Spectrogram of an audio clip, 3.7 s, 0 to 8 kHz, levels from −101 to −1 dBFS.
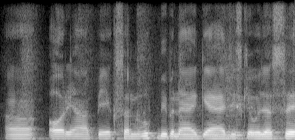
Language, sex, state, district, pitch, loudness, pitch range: Hindi, male, Chandigarh, Chandigarh, 115 Hz, -18 LUFS, 115-120 Hz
